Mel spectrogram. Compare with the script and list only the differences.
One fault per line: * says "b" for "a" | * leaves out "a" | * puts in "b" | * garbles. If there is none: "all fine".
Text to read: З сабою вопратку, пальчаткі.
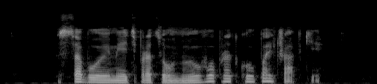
* puts in "мець працоўную"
